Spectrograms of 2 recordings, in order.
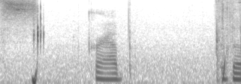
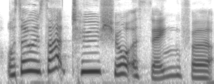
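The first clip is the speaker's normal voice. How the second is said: sudden worry; 7 semitones higher, 5 dB louder than usual. Real, not acted. Sudden doubt about track length.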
